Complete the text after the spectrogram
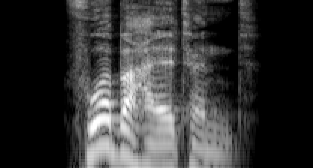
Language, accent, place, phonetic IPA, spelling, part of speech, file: German, Germany, Berlin, [ˈfoːɐ̯bəˌhaltn̩t], vorbehaltend, verb, De-vorbehaltend.ogg
- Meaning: present participle of vorbehalten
